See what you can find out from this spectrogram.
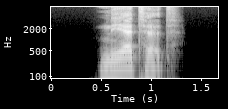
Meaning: inflection of nähren: 1. second-person plural preterite 2. second-person plural subjunctive II
- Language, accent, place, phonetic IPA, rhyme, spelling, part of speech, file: German, Germany, Berlin, [ˈnɛːɐ̯tət], -ɛːɐ̯tət, nährtet, verb, De-nährtet.ogg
